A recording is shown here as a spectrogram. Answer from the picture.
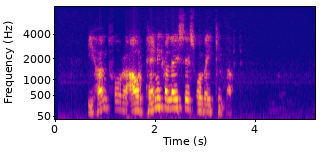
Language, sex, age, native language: Icelandic, male, 50-59, Icelandic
